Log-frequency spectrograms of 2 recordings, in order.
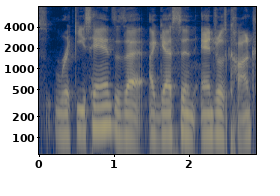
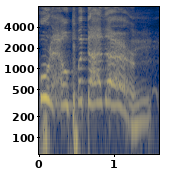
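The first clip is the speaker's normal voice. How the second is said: put-on angry, freaking-out outburst, higher and louder; 7 dB louder than usual. Retelling a movie scene where a man freaks out, throwing chairs: imitating a character freaking out. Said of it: "I love when that guy's freaking out".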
